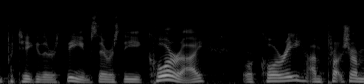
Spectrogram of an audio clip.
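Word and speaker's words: kouroi: There was the Kori, or Kori, I'm sure I'm mispronouncing it.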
